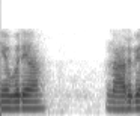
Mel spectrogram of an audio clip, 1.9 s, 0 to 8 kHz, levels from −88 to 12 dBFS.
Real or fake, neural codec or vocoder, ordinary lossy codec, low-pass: fake; autoencoder, 48 kHz, 128 numbers a frame, DAC-VAE, trained on Japanese speech; AAC, 16 kbps; 7.2 kHz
